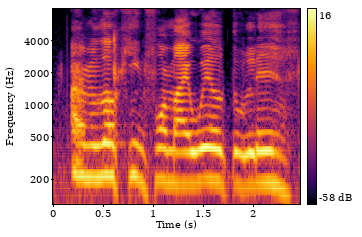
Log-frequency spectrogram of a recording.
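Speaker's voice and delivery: loud, laid-on, put-on Mexican accent. Checking whether the other person is still on the line, in a fake Mexican accent. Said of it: "Is that a fucking fake Mexican accent?".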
